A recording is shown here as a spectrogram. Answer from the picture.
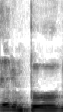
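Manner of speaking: "Edinburgh" with a hard "burg" ending; American "Edinburgh", hard final G; Californian pronunciation. Shown as a demonstration.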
